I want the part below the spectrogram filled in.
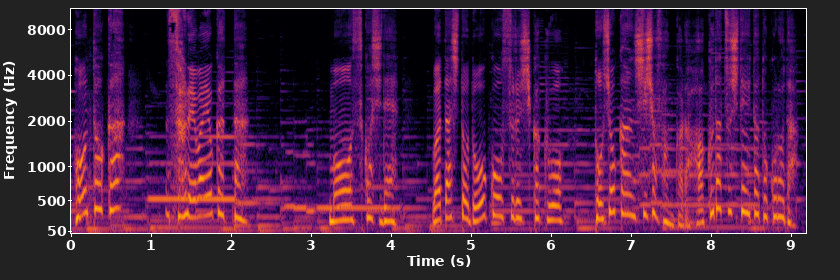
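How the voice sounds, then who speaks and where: An earnest female knight commander in an anime game. The voice is fairly high, formal and firm, with music clearly behind it. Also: very animated, unhurried. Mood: composed.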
